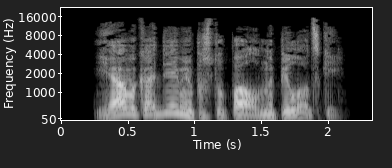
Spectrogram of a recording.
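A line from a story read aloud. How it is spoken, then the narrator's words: Fairly calm admission. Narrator (Russian): признался рядовой довольно спокойно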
